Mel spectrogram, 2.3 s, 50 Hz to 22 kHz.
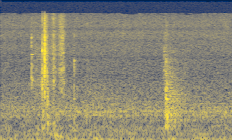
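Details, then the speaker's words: Kia Sorento Mk1 after recalibrating the 4x4 transfer case shift motor, ignition on: quick clicks from underneath, then one more, as it engages four-wheel drive high range normally; low range still does not work. "and you can hear it clicking underneath so it's working okay now we're in four wheel drive"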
